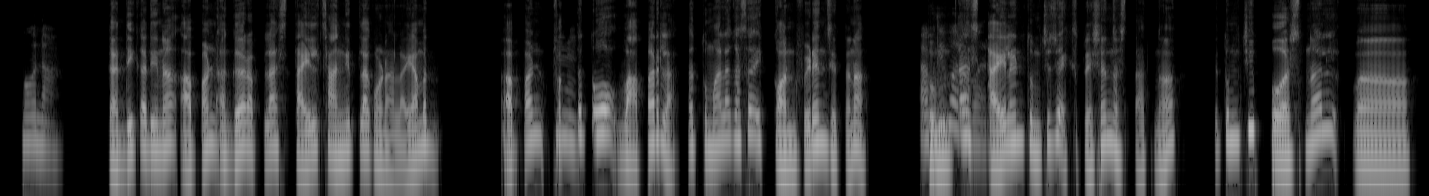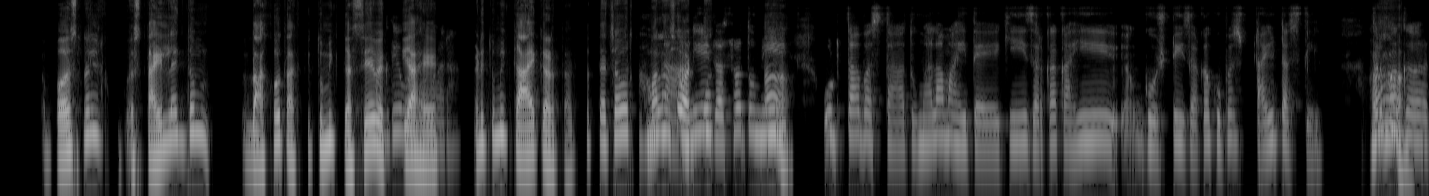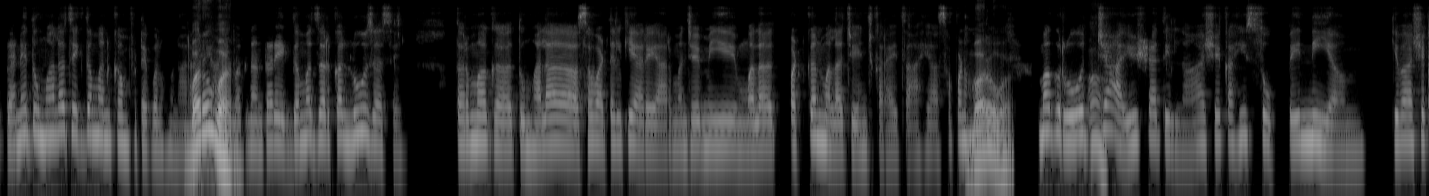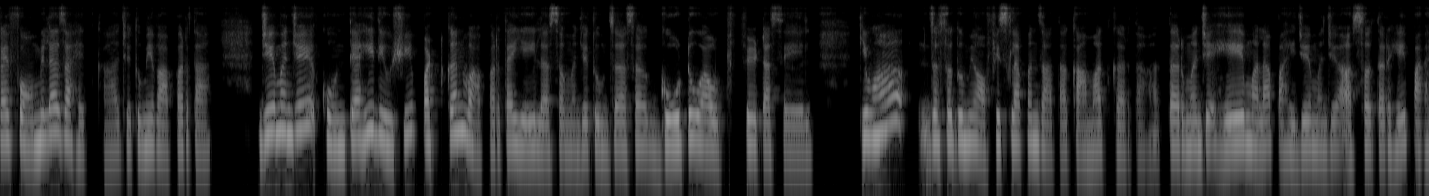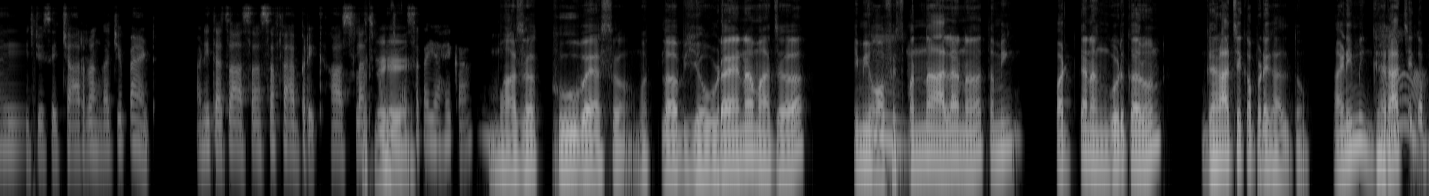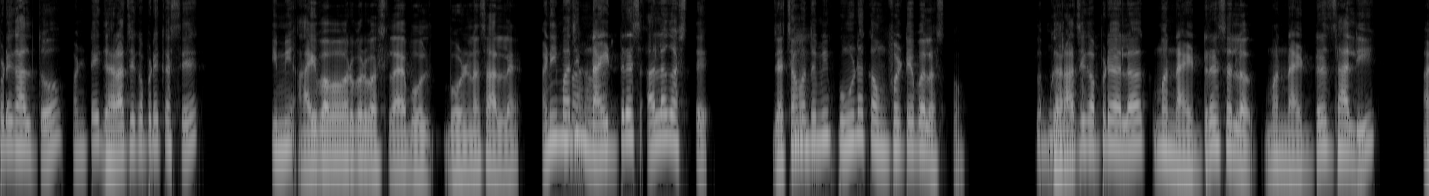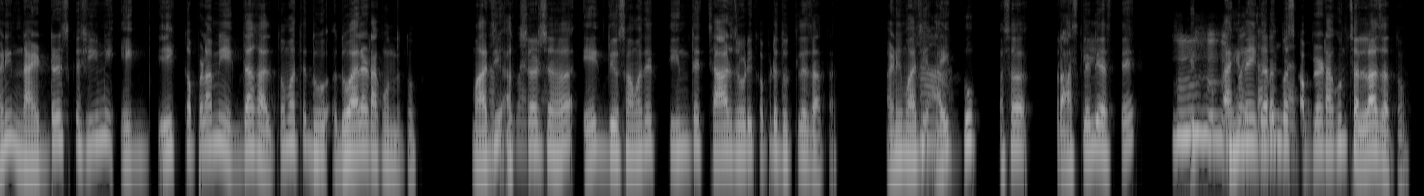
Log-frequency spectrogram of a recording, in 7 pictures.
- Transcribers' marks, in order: in English: "कॉन्फिडन्स"; in English: "एक्सप्रेशन"; in English: "पर्सनल"; in English: "पर्सनल स्टाईलला"; in English: "अनकम्फर्टेबल"; in English: "लूज"; in English: "चेंज"; in English: "फॉर्म्युलाज"; in English: "गो टू आउटफिट"; in English: "फॅब्रिक"; laughing while speaking: "अरे"; surprised: "हां"; in English: "नाईट ड्रेस"; tapping; in English: "कम्फर्टेबल"; in English: "नाईट ड्रेस"; in English: "नाईट ड्रेस"; in English: "नाईट ड्रेस"; laughing while speaking: "हं, हं, हं. वैतागून जाते"
- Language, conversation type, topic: Marathi, podcast, कामाच्या ठिकाणी व्यक्तिमत्व आणि साधेपणा दोन्ही टिकतील अशी शैली कशी ठेवावी?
